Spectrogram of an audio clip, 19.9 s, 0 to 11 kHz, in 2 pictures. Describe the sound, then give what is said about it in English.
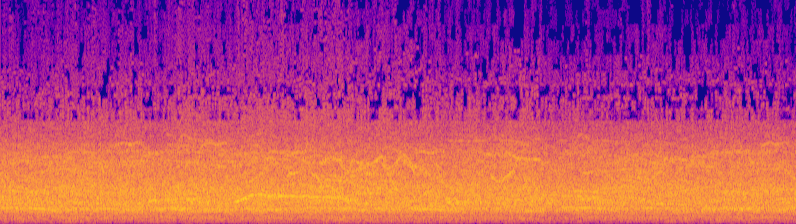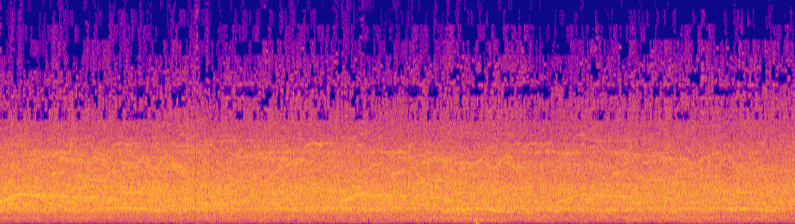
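A huge crowd, reckoned at 650,000 people and very hot, roars and cheers in a steady, dense wall of voices, loud and unbroken the whole time, with no single speaker standing out. “No, it's a very nice crowd.”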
